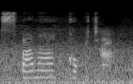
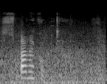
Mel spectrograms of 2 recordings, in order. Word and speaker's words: spanakopita: So this is spanakopita, my best Greek pronunciation, and it is essentially a phyllo pie.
